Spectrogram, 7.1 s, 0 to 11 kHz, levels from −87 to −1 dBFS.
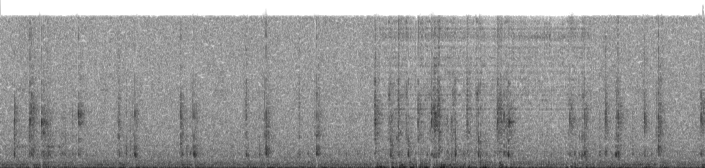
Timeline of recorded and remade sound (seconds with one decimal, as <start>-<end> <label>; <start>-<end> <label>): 0.0-3.8 recorded; 3.8-5.9 remade; 5.9-7.1 recorded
